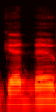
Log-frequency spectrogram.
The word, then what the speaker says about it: Godbout: One in particular, his name's Jonathan Goodboo, but it's spelled Godbout.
